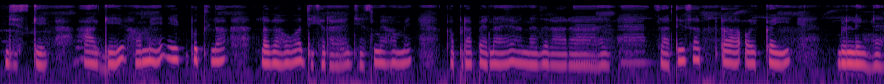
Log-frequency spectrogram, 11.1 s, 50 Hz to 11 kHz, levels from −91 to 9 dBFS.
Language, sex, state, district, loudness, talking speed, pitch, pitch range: Hindi, female, Rajasthan, Nagaur, -45 LUFS, 135 wpm, 195 Hz, 180-220 Hz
